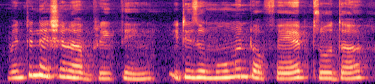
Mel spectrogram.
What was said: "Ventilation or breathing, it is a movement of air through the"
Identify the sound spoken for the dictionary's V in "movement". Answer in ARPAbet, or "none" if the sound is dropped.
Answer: none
